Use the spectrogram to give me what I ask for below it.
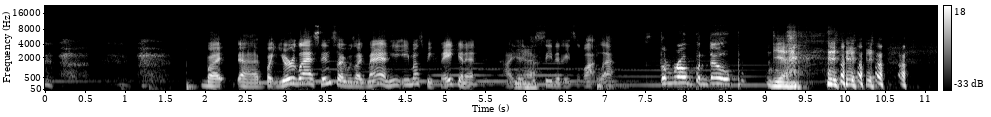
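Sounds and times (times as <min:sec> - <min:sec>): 
heavy breathing: 0:00.0 - 0:01.6, 0:10.5 - 0:11.1
speech: 0:02.0 - 0:11.0
laughter: 0:05.9 - 0:06.3, 0:09.1 - 0:10.8.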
